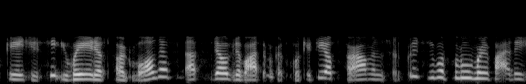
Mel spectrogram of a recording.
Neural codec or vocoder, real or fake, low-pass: autoencoder, 44.1 kHz, a latent of 192 numbers a frame, MeloTTS; fake; 3.6 kHz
